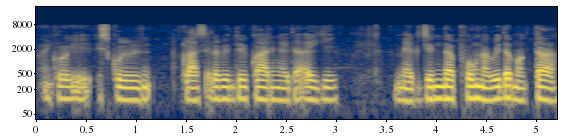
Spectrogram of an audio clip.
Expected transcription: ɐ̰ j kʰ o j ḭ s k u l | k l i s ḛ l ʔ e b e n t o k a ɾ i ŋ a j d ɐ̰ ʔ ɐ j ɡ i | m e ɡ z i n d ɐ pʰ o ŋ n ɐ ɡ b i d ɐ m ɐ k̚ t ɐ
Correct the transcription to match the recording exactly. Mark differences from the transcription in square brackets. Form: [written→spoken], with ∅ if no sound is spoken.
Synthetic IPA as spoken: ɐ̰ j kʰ o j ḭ s k u l | k l [i→a] s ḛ l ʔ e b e n t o k a ɾ i ŋ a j d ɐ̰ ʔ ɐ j ɡ i | m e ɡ z i n d ɐ pʰ o ŋ n ɐ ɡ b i d ɐ m ɐ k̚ t ɐ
